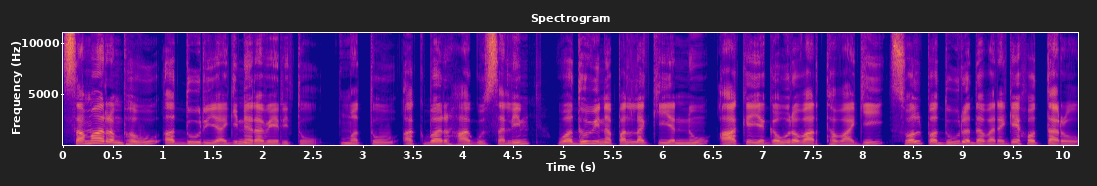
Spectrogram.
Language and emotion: Kannada, neutral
